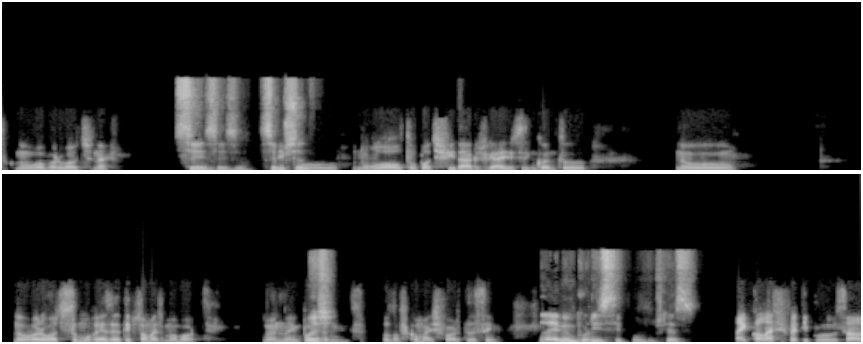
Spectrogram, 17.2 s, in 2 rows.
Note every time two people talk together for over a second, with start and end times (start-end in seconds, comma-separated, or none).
none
